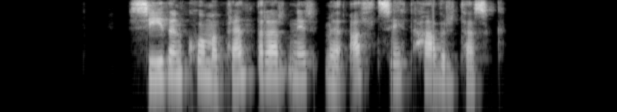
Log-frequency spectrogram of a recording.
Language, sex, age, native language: Icelandic, female, 30-39, Icelandic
